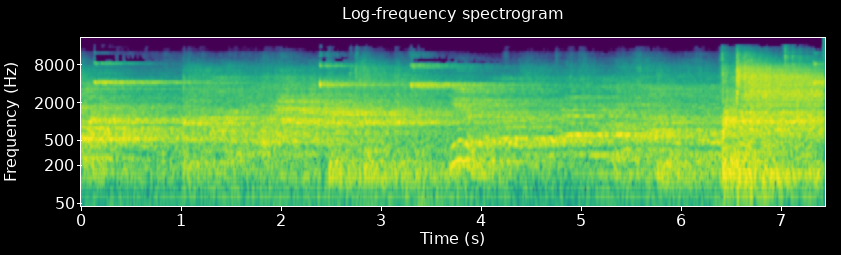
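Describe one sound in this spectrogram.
A racquetball smacks hard against the walls, echoing in a large hard room.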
